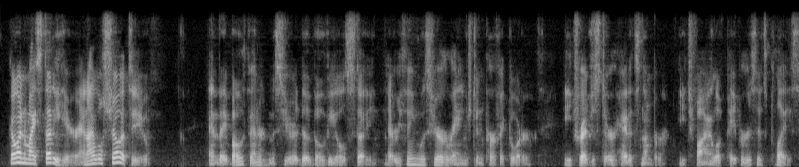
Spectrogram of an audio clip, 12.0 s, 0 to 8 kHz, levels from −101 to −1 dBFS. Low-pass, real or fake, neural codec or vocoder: 7.2 kHz; fake; vocoder, 22.05 kHz, 80 mel bands, HiFi-GAN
